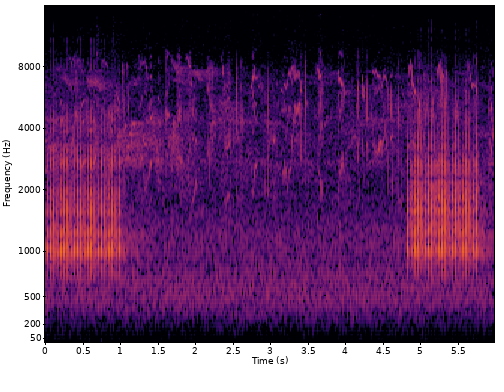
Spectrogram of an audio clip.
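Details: New Forest lesser spotted woodpecker: the tail of one fast drum roll, then chattering songbirds, then a second even, rapid roll of just under a second.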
